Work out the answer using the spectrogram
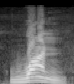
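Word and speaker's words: one: ওয়ানে আমরা ওয়ান ওয়ার্ডে যখনই ও দিয়ে শুরু হচ্ছে কিন্তু ওয়ান পাচ্ছি আমরা, আর ওয়ানের উচ্চারণটা কীভাবে হচ্ছে, শুরুটা ওয়া দিয়ে হচ্ছে, তখনই কিন্তু আমরা এ বসাবো।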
